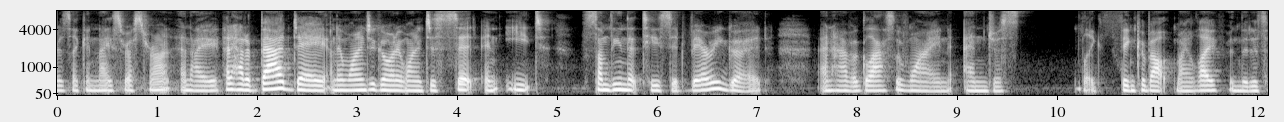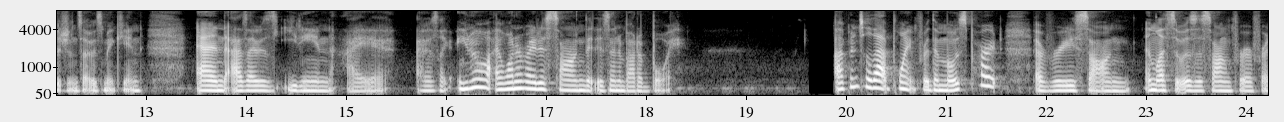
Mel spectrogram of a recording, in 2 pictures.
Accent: Midwest, United States; I'm from the Midwest, and that was kind of like my little thing that I'd carry around

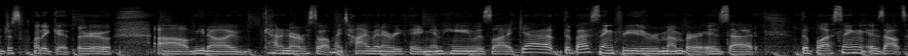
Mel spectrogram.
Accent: Atlanta, Georgia, United States; I am 31 years old, and I'm from Atlanta, Georgia.

